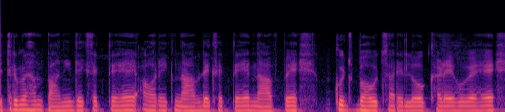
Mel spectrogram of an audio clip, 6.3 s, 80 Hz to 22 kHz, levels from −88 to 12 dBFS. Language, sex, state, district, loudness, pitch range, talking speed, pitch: Hindi, male, Uttar Pradesh, Ghazipur, -25 LUFS, 120-130 Hz, 210 wpm, 125 Hz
